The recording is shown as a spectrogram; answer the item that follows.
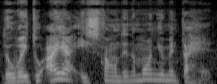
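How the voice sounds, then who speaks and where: A man's voice: on the high side, very animated, fast, a bit bright, a little hiss or hum. An actor playing a terse male guide in a video game. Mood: matter-of-fact. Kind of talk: video game drama acting.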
